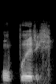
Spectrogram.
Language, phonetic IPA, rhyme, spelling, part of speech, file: Russian, [ʊˈpɨrʲ], -ɨrʲ, упырь, noun, Ru-упы́рь.ogg
- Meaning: 1. vampire 2. bloodsucker, ghoul, sadist (a cruel person) 3. asshole, leech (a mean and contemptible person, especially one who takes advantage of others)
